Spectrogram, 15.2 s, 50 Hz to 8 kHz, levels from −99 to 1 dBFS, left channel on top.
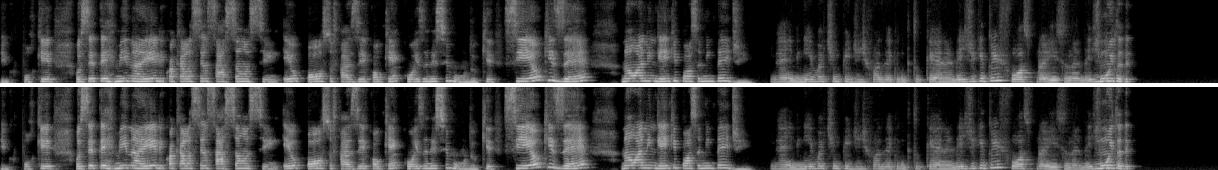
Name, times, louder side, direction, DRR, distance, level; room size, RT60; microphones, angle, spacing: voice 1, 0.0-9.4 13.6-14.1, equal, 50° right, 1.1 m, -30 dB
voice 2, 9.6-13.8, left 2 dB, 15° left, 0.4 m, -34 dB
2.3 x 2.0 x 3.3 m
head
